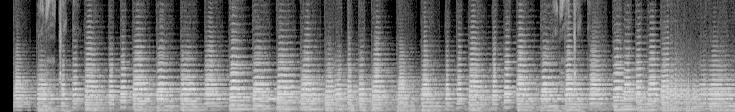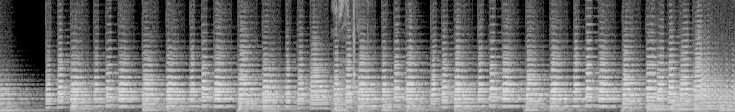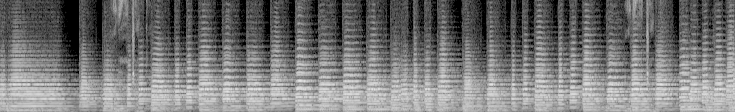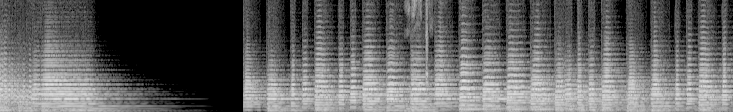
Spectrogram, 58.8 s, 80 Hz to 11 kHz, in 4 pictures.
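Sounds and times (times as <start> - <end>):
solemn brass fanfare: 0.3 - 47.4, 49.0 - 58.7.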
